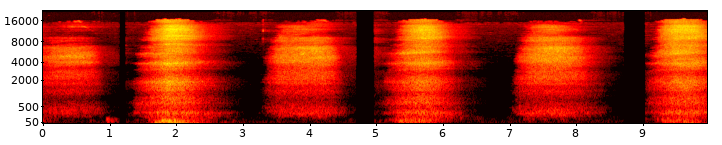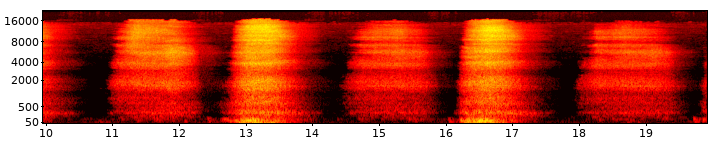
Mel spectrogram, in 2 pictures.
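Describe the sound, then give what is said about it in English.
Deep, full breaths drawn in and pushed out in a slow, steady rhythm during a guided breathing exercise, about ten breath sounds in all, clearly audible with short pauses between them and no talking. “Three more full breaths just like this.”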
